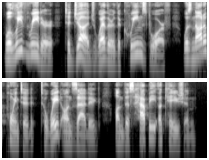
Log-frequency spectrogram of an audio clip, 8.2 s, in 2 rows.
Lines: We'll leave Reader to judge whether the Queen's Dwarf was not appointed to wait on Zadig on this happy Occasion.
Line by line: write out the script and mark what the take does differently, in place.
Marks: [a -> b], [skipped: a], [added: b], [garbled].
We'll leave Reader to judge whether the Queen's Dwarf was not appointed to wait on Zadig on this happy Occasion.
